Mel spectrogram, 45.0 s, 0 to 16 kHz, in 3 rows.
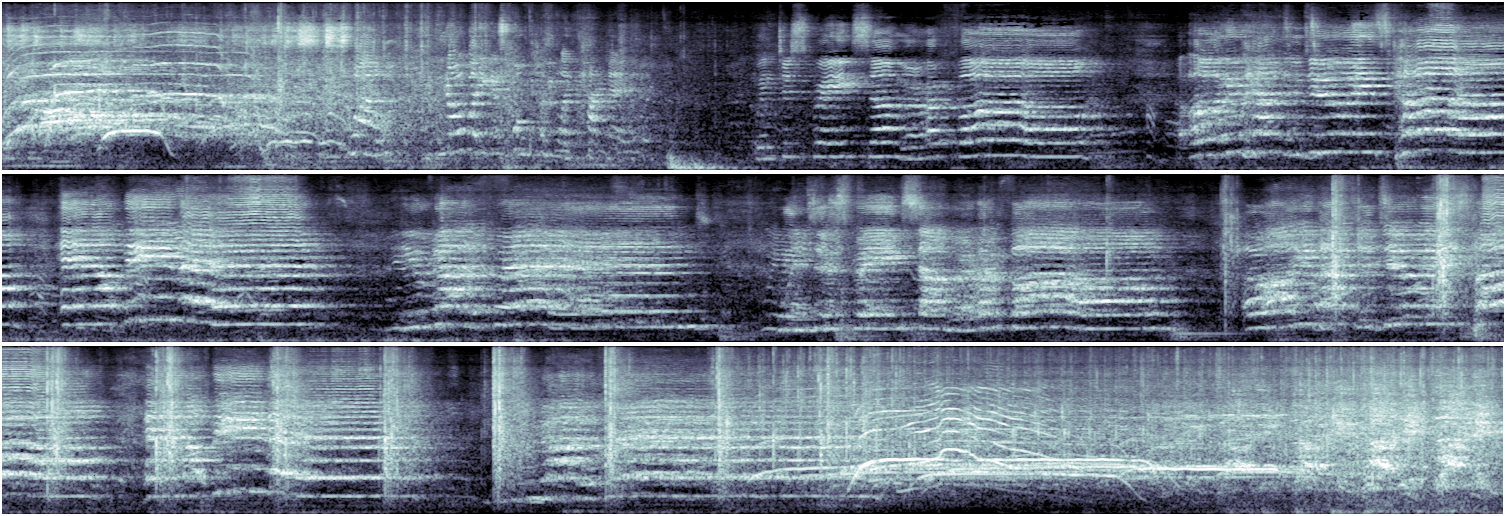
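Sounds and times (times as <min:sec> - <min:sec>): group of voices singing: 0:09.8 - 0:38.8, 0:42.0 - 0:45.0.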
